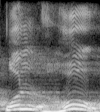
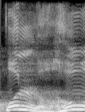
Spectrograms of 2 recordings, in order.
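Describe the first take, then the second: First: The second word begins with an h sound. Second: The same.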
